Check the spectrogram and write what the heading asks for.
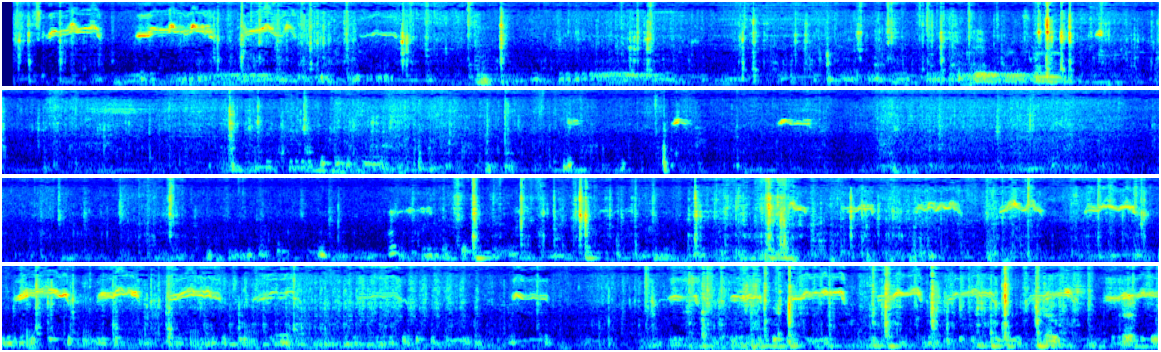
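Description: Racing pigeons cooing in low, repeated phrases that stop and start with a few quiet gaps, with thin, high chirping over them at the start and through the last third.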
